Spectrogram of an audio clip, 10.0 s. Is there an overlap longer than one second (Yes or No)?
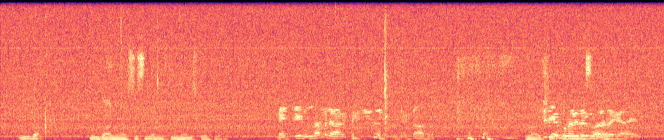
Yes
